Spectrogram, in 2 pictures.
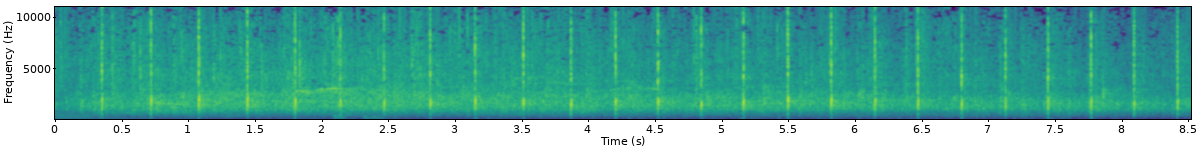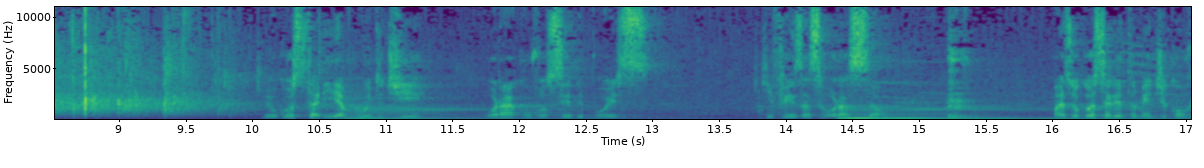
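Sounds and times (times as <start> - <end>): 
audience applause: 0.0 - 10.1
speech: 10.2 - 13.1, 13.8 - 15.3, 16.0 - 17.0.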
